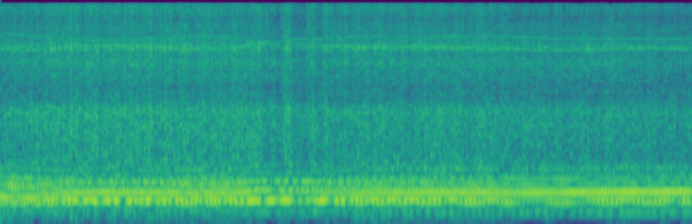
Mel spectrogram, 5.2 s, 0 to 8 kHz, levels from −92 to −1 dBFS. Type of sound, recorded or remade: recorded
